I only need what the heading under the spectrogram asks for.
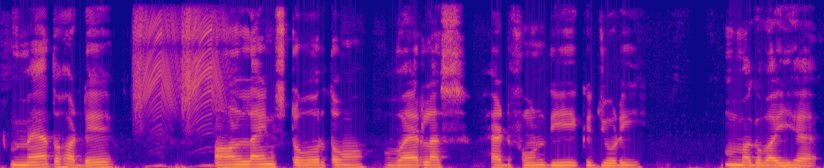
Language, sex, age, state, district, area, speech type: Punjabi, male, 30-45, Punjab, Hoshiarpur, urban, spontaneous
